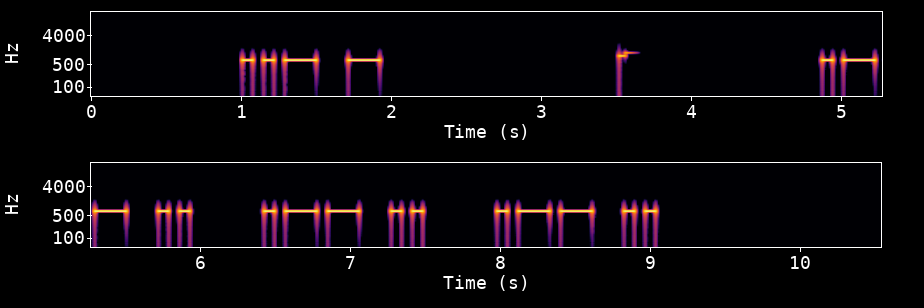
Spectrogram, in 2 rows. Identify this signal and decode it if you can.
Morse code, heard as a keyed tone, about 17 wpm, 700 Hz. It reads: UT WI WI WI
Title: US States Repeated 3x 17wpm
